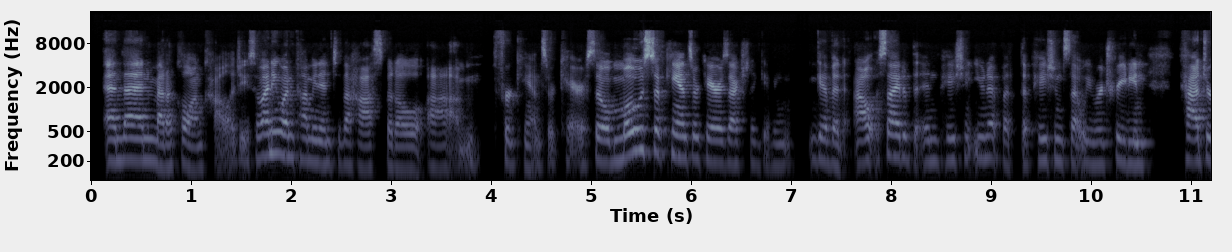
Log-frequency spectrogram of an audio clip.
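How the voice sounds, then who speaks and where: Speaking at a fairly quick pace, a woman uses a medium pitch with ordinary pitch variation. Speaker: nurse and doctoral student. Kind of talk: interview. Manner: fast.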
